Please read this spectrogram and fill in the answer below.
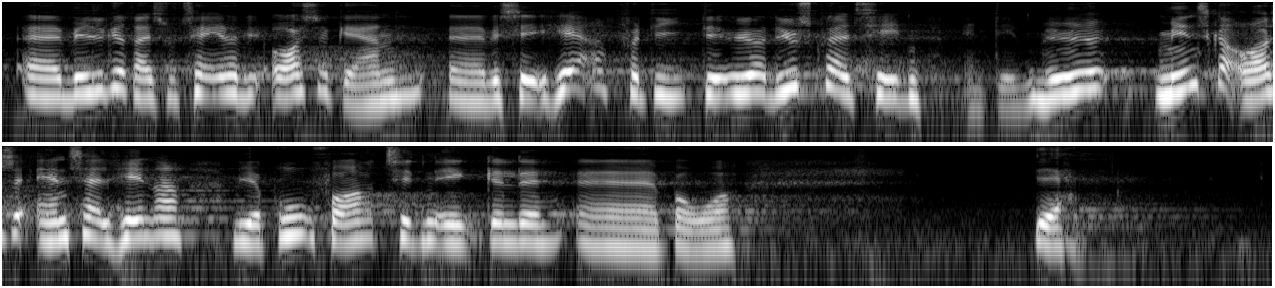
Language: Danish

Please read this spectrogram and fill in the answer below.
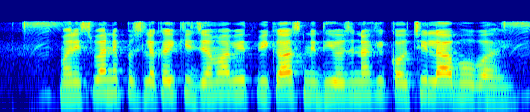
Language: Magahi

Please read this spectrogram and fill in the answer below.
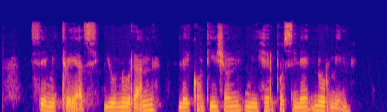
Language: Esperanto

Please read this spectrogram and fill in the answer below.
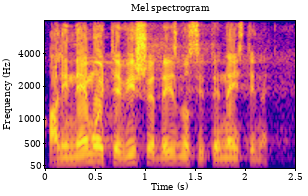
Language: Serbian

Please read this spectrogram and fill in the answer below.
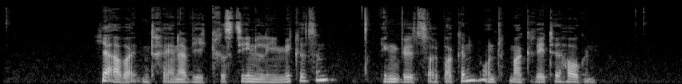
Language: German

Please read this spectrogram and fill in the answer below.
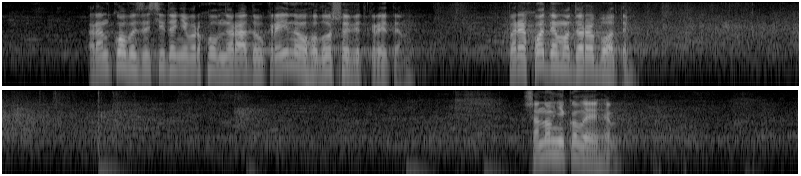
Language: Ukrainian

